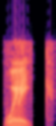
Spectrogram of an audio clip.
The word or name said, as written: Wake Island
